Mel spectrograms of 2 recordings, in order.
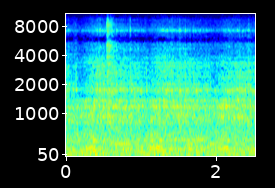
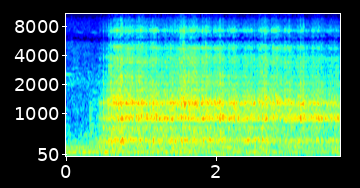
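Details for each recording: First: Scooter CVT after replacing the torque drive bearings: steady, even hum with no whine, grind or rattle, so it is running normally. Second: Scooter rear wheel spun by hand: dry, scraping rotational whir with a steady tone near 1 kHz from a worn CVT torque drive bearing that needs replacing.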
